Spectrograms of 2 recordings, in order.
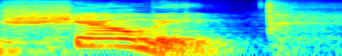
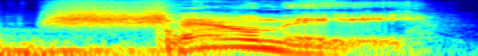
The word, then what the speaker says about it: Xiaomi: This is supposedly the equivalent of Samsung's SmartThings Hub, but it's made by a company called Xiaomi.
